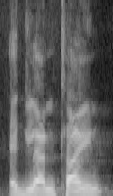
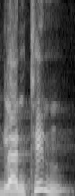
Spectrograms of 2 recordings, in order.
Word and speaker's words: eglantine: now I tell you I said eglantine because it rhymes with wine eglantine wine I'm in the rhyme scheme when I read that Glanton for example e AG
